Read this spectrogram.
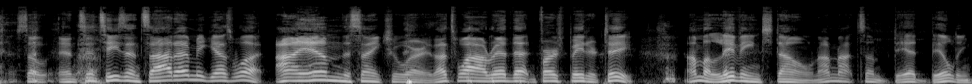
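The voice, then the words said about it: Raised, excited, preachy voice. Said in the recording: “you're raising your voice ... I'm getting excited ... You're getting a little bit preachy”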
